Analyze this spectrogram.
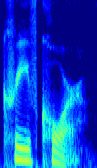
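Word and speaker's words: Creve Coeur: That one's pronounced creor. Like cre core.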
